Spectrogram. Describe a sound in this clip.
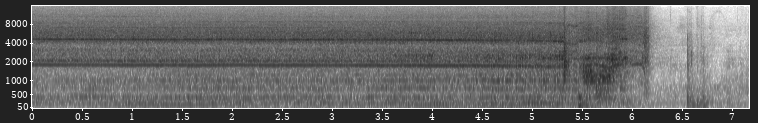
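A cordless drill whirs steadily, then winds down.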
